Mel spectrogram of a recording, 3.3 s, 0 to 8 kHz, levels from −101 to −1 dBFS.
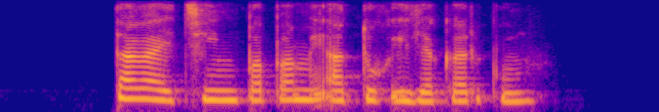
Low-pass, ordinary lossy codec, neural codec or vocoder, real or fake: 7.2 kHz; Opus, 32 kbps; codec, 16 kHz, 8 kbps, FunCodec, trained on Chinese and English, 25 frames a second; fake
